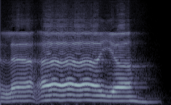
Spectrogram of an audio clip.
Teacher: Ini kalau kita waqaf jadi bunyinya la ayah. Ta marbutah ditukarkan kepada bunyi ha dan diberikan tanda baris mati mendatang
